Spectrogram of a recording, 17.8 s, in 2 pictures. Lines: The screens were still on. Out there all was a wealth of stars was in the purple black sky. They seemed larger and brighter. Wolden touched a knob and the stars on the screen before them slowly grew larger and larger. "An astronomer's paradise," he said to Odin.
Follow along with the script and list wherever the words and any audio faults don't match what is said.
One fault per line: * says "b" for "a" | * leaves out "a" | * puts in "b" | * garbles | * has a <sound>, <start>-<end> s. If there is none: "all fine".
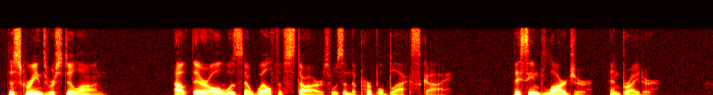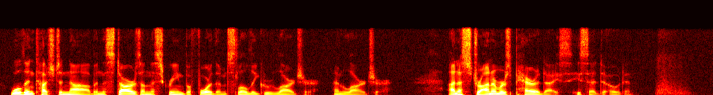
* has a sigh, 17.1-17.7 s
